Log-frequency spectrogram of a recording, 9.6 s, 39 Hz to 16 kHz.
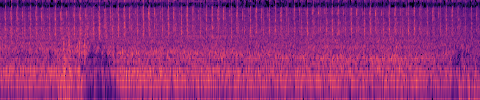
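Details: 2000 Ford Ranger XLT engine running with a loud, rough, rapid tapping knock about four per second from inside the engine, which began two days after repair; cause unclear.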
